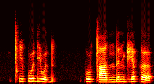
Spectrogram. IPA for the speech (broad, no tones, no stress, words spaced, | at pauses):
ǀʰipudjud | kuǀadndə nd͡ʒəkə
